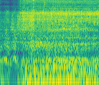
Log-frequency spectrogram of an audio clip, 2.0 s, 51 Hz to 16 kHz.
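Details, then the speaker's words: 1972 Barth motorhome engine, first run in 15 years, electric fuel pump: catches and settles into a steady, even idle on its own with no throttle help, no stumbling. "look look I can go all the way back here and it runs I'm not helping it it's alive it's alive"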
